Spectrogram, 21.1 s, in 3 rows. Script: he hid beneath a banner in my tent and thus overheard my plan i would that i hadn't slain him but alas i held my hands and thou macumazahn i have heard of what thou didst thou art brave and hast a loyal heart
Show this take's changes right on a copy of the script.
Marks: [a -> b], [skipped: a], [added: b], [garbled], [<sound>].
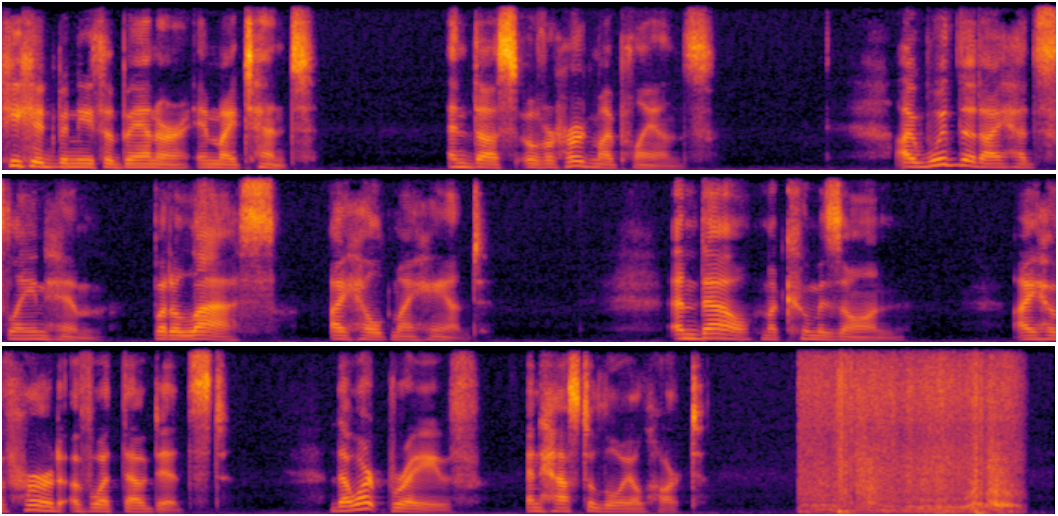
he hid beneath a banner in my tent and thus overheard my [plan -> plans] i would that i [hadn't -> had] slain him but alas i held my [hands -> hand] and thou macumazahn i have heard of what thou didst thou art brave and hast a loyal heart [whoosh]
